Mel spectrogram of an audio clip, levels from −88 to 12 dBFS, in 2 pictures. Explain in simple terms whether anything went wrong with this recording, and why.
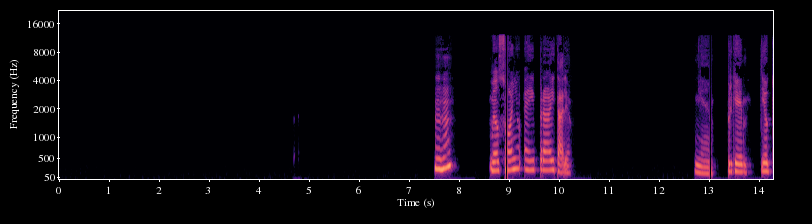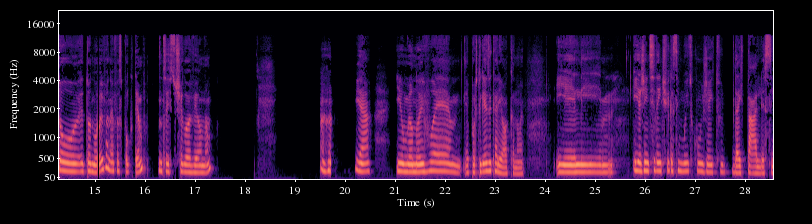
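The speech was encoded in separate pieces about two seconds long and then joined without trimming the silence each encoding run adds at its start and end. The result is a gap at a join of encoded pieces: a brief dropout, about 49 ms at 0.77 s and about 38 ms at 2.82, 4.86, 6.90, 8.94, 10.97, 13.01 and 15.05 s. Each time the sound cuts out briefly, then picks up where it stopped.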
